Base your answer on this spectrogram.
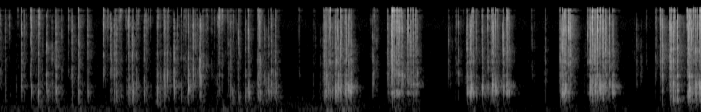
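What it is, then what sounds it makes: Plastic paddle hairbrush. Long nails tap quickly on the hollow back of a small pink plastic paddle hairbrush with black bristles, making a dense run of light, dry clicks with no low end. Then they scratch across the bristles in longer bright, rasping bursts separated by short pauses.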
